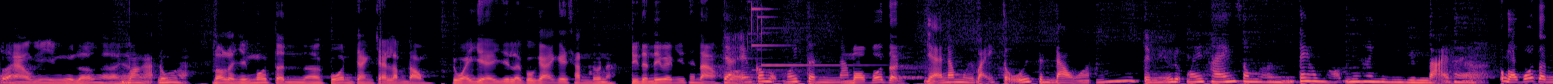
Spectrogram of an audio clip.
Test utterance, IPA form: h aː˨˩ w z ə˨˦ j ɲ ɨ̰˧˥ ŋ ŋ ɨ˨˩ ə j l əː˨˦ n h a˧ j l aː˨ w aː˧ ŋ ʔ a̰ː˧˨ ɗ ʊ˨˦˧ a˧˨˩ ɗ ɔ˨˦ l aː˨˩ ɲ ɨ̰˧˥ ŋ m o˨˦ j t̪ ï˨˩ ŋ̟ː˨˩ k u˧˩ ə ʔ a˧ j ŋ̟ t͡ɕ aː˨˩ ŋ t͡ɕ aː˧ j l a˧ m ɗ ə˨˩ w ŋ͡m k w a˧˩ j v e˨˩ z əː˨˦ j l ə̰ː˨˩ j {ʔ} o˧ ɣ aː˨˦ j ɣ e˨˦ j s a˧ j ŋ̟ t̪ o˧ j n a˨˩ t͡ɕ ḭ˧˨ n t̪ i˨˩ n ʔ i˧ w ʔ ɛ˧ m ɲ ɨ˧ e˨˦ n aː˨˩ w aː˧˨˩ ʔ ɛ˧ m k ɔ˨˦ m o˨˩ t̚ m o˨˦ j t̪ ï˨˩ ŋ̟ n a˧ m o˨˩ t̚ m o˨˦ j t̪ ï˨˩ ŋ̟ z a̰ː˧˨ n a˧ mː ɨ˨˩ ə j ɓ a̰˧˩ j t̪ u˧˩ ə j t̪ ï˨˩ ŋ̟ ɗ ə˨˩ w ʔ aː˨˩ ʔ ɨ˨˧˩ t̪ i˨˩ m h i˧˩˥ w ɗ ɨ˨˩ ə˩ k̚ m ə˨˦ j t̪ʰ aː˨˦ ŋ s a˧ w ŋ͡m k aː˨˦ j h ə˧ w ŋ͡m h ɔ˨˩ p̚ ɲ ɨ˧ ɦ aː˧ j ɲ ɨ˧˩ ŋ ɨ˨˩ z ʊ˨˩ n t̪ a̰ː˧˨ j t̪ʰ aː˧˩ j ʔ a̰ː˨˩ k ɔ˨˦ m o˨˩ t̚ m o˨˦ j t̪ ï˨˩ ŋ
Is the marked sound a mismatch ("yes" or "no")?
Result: yes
